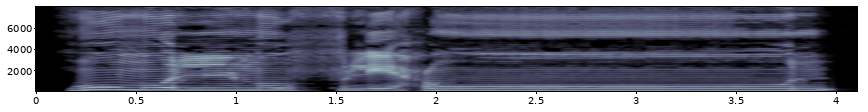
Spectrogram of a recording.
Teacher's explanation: یہاں وقف کریں گے اور وقف کی صورت میں نون ساکن ہو جائے گا اور یہاں مد ہوگی اور ہم کھینچتے ہوئے یہاں پر وقف کریں گے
